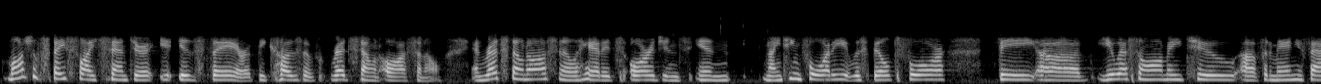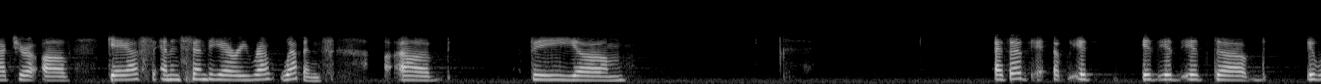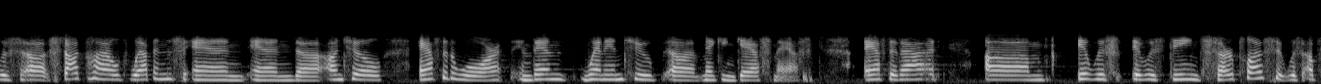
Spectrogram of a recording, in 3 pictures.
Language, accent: English, American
